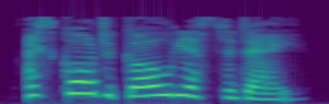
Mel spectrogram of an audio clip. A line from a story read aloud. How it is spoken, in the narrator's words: blurt out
